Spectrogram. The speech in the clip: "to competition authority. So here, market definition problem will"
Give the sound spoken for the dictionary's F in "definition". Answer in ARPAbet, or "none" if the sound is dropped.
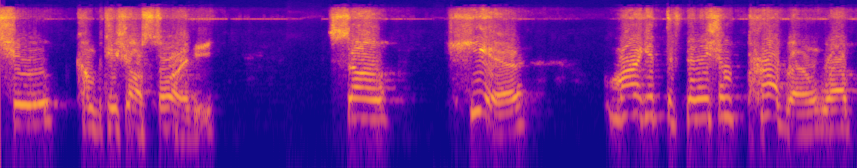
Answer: F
